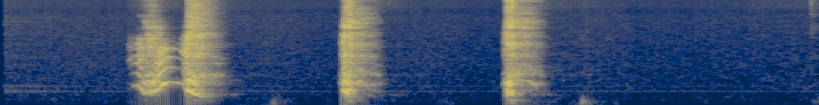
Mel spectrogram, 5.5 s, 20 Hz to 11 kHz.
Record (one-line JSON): {"three_cough_length": "5.5 s", "three_cough_amplitude": 31357, "three_cough_signal_mean_std_ratio": 0.26, "survey_phase": "beta (2021-08-13 to 2022-03-07)", "age": "65+", "gender": "Female", "wearing_mask": "No", "symptom_cough_any": true, "symptom_sore_throat": true, "smoker_status": "Never smoked", "respiratory_condition_asthma": false, "respiratory_condition_other": false, "recruitment_source": "REACT", "submission_delay": "1 day", "covid_test_result": "Negative", "covid_test_method": "RT-qPCR"}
